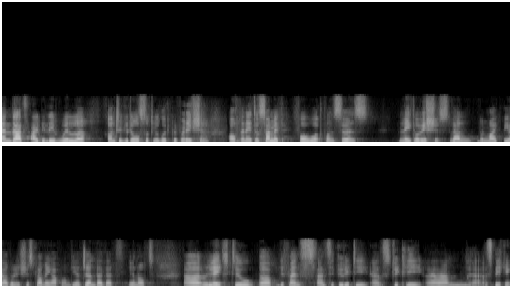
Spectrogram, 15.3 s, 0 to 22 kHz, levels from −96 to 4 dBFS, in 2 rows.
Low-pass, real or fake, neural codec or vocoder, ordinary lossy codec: 7.2 kHz; fake; codec, 16 kHz, 1 kbps, FunCodec, trained on Chinese and English, 50 frames a second; AAC, 48 kbps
